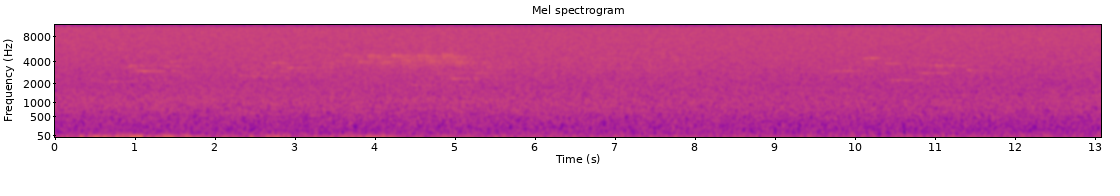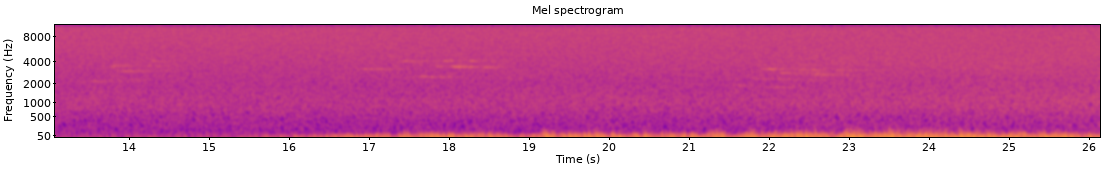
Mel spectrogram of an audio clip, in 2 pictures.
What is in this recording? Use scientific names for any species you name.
Catharus guttatus, Seiurus aurocapilla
